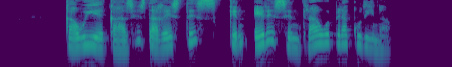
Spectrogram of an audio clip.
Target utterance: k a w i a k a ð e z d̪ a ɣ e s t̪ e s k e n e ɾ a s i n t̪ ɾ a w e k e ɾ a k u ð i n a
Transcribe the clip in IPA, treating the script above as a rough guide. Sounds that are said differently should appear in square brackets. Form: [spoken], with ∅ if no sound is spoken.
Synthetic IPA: k a w i [e] k a [z] e z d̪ a ɣ e s t̪ e s k e n e ɾ [e] s [e] n t̪ ɾ a w e [p] e ɾ a k u ð i n a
